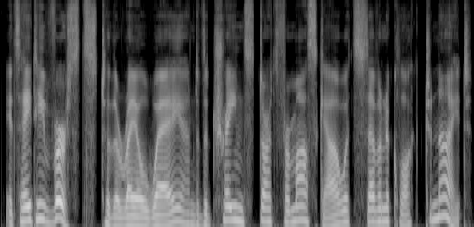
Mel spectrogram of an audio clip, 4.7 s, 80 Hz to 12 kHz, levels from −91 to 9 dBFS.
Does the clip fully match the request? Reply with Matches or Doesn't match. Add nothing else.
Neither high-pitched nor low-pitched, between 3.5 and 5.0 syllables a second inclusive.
Matches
